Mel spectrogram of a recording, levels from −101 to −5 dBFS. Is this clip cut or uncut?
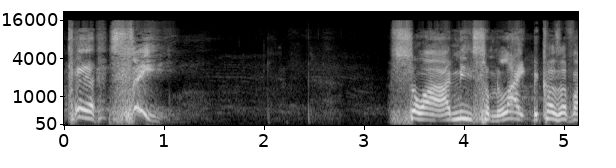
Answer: uncut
